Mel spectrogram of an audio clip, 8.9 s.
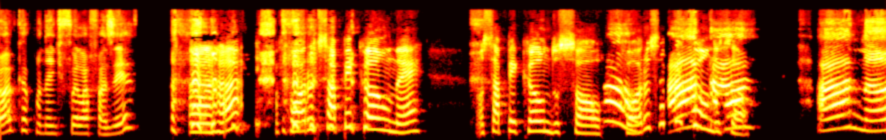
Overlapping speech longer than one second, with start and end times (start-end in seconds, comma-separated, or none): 6.0-7.5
